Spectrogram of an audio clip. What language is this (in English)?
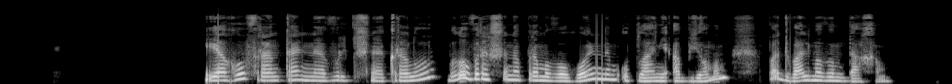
Belarusian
